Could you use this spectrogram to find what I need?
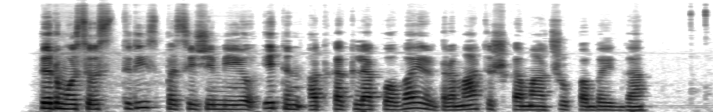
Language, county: Lithuanian, Panevėžys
